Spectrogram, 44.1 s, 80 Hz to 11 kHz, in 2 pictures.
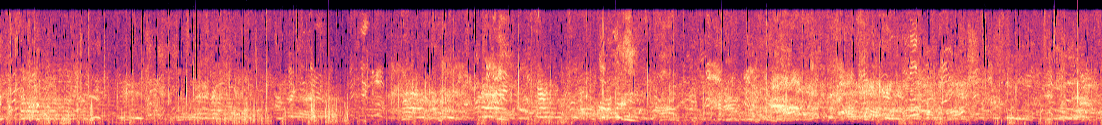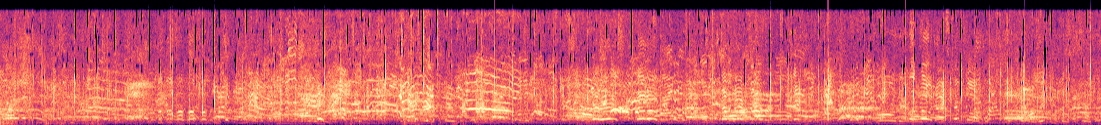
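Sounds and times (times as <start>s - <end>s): children shouting and squealing: 0.0s - 44.0s
crowd voices: 0.0s - 44.0s.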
